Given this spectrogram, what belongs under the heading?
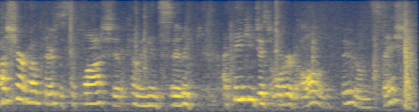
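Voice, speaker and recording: A woman's voice: a little high, expressive, fairly quick, background noise, lightly acted. A woman playing a teasing, playful female space ranger at an informal sci-fi table read. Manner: sarcastic, playful. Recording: distant echoey room mic, chatter behind.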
